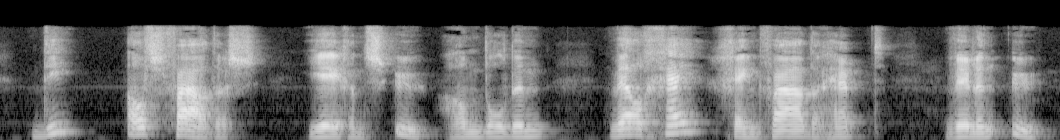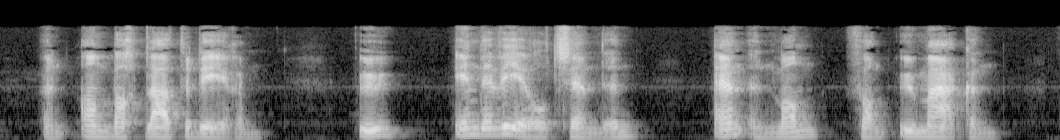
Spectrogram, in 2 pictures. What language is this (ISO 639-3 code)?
nld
